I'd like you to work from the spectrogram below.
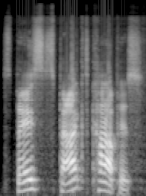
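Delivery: "spiked carapace" very slow, with a strong aspirated "k" in "carapace"; mock translator accent. Shown as a demonstration. Streamer mimicking the translator's accent, slow and exaggerated. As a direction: drag the phrase out in the machine's accent. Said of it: "The accent".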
